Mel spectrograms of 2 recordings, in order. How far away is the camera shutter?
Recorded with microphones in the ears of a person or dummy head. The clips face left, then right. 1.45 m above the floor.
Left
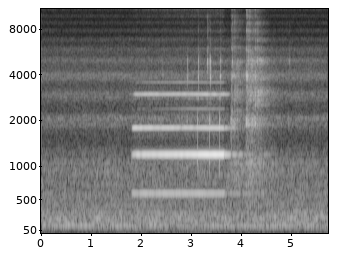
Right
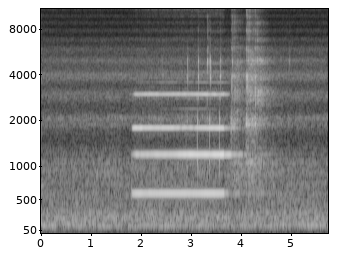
About 5.5 m.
